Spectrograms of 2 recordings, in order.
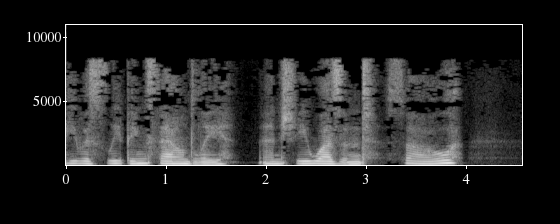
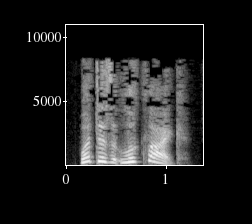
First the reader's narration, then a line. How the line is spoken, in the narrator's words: she snapped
